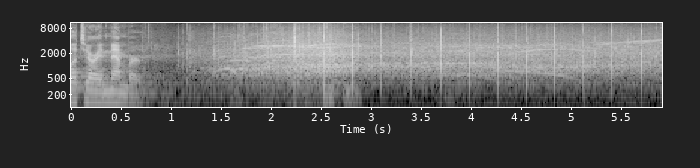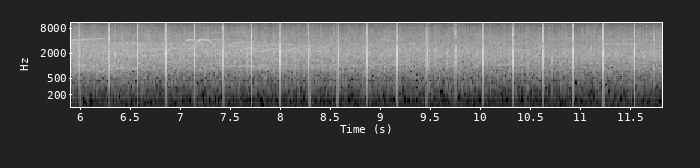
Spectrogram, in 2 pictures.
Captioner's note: cheering and applause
